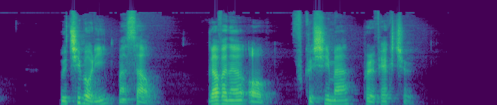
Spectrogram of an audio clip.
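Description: A middle-aged man speaks calmly and formally into a close microphone.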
